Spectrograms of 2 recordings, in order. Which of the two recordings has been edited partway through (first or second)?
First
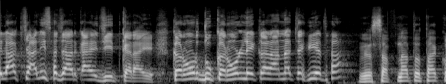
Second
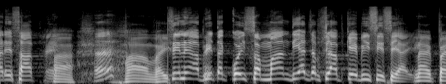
second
